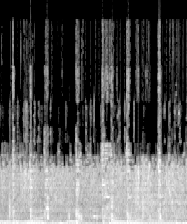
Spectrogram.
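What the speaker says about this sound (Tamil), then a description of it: "போட்டு நல்லா வதக்கிக்கலாம்" Food fries and sizzles in a pan while being sautéed, a loud, close, continuous sizzle with clattering spatula scrapes and knocks breaking in irregularly throughout.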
